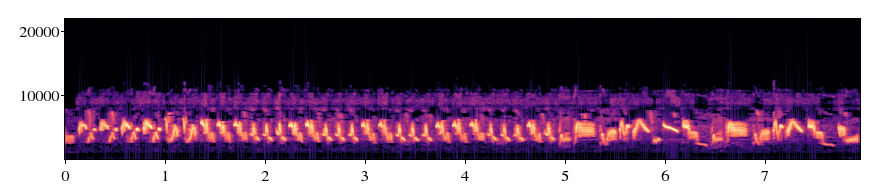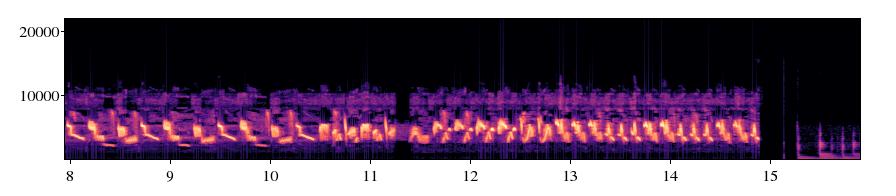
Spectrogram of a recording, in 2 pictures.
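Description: Bird chirping in a fast, unbroken run of short high chirps, with a brief break about eleven seconds in, stopping shortly before the end.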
